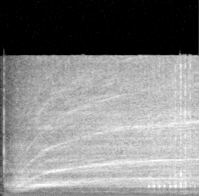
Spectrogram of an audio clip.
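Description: An electric hand whisk beats an egg mixture for brownies, a close steady motor whir with a rising pitch and light rattling against the bowl, without talk.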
